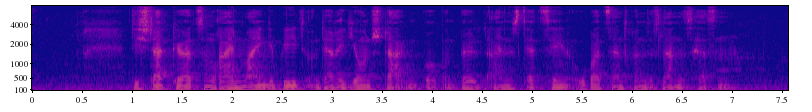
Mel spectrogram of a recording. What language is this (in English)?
German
